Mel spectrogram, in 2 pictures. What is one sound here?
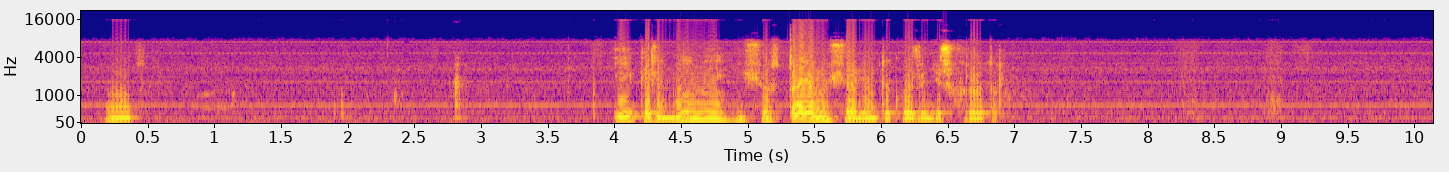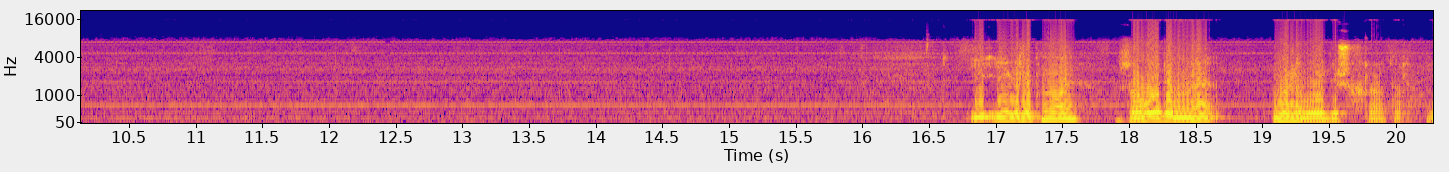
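A ballpoint pen scratches softly on paper.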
